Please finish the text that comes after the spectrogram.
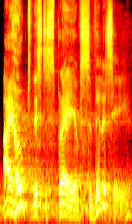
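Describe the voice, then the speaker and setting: An actor playing a menacing, obsessive princely villain in a video game, brooding and aristocratic, moving between whispers and intensity. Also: male voice, medium pitch, huge pitch swings, a little slow, a little hiss or hum. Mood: quiet menace. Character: menacing, obsessive princely male villain craving a worthy battle. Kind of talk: dramatic video game cutscene acting. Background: background music.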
